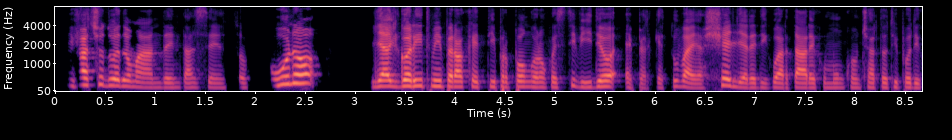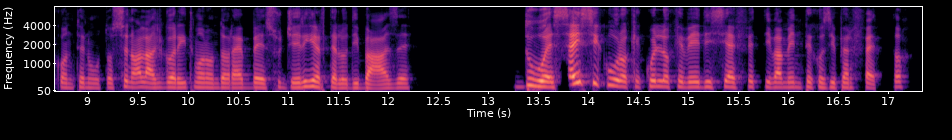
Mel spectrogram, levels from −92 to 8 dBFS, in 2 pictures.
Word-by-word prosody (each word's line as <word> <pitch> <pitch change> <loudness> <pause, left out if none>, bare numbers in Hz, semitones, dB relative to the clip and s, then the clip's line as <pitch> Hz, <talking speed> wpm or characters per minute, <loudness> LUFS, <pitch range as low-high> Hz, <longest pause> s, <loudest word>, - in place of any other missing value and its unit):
Ti 205 - -15
faccio 250 +3 +2
2 225 -1 +2
domande 165 -5 -2
in 160 - -10
tal 160 0 -8
senso: 160 0 -13 0.2
1 305 +4 +6 0.5
gli 185 +3 0
algoritmi 205 +1 +5
però 190 -1 +4
che 185 -2 -6
ti 185 0 -9
propongono 180 -1 -3
questi 170 +6 -8
video 195 +3 0
è 165 - -11
perché 150 +1 -15
tu 200 - -10
vai 185 -6 0
a 145 - -7
scegliere 170 -5 -1
di 155 -1 -13
guardare 155 -1 -1
comunque 155 0 -13
un 155 - -10
certo 160 +1 -7
tipo 170 +1 -9
di 155 -2 -7
contenuto, 160 -1 -8
se 175 +6 -4
no 165 -1 -1
l'algoritmo 165 0 -1
non 160 -1 -3
dovrebbe 155 0 -1
suggerirtelo 165 0 -1
di 155 +1 -7
base. 145 +4 -1 1.0
2: 190 -1 +5
sei 275 - +8
sicuro 240 - +1
che 185 - -10
quello 200 -2 0
che 185 - -5
vedi 175 +1 -2
sia 180 0 0
effettivamente 170 -1 -4
così 170 0 -5
perfetto? 165 +2 -5
170 Hz, 170 wpm, -24 LUFS, 160-195 Hz, 1.0 s, sei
